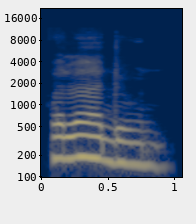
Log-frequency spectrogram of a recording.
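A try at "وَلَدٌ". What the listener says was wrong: wanya tidak panjang. Waladun.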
